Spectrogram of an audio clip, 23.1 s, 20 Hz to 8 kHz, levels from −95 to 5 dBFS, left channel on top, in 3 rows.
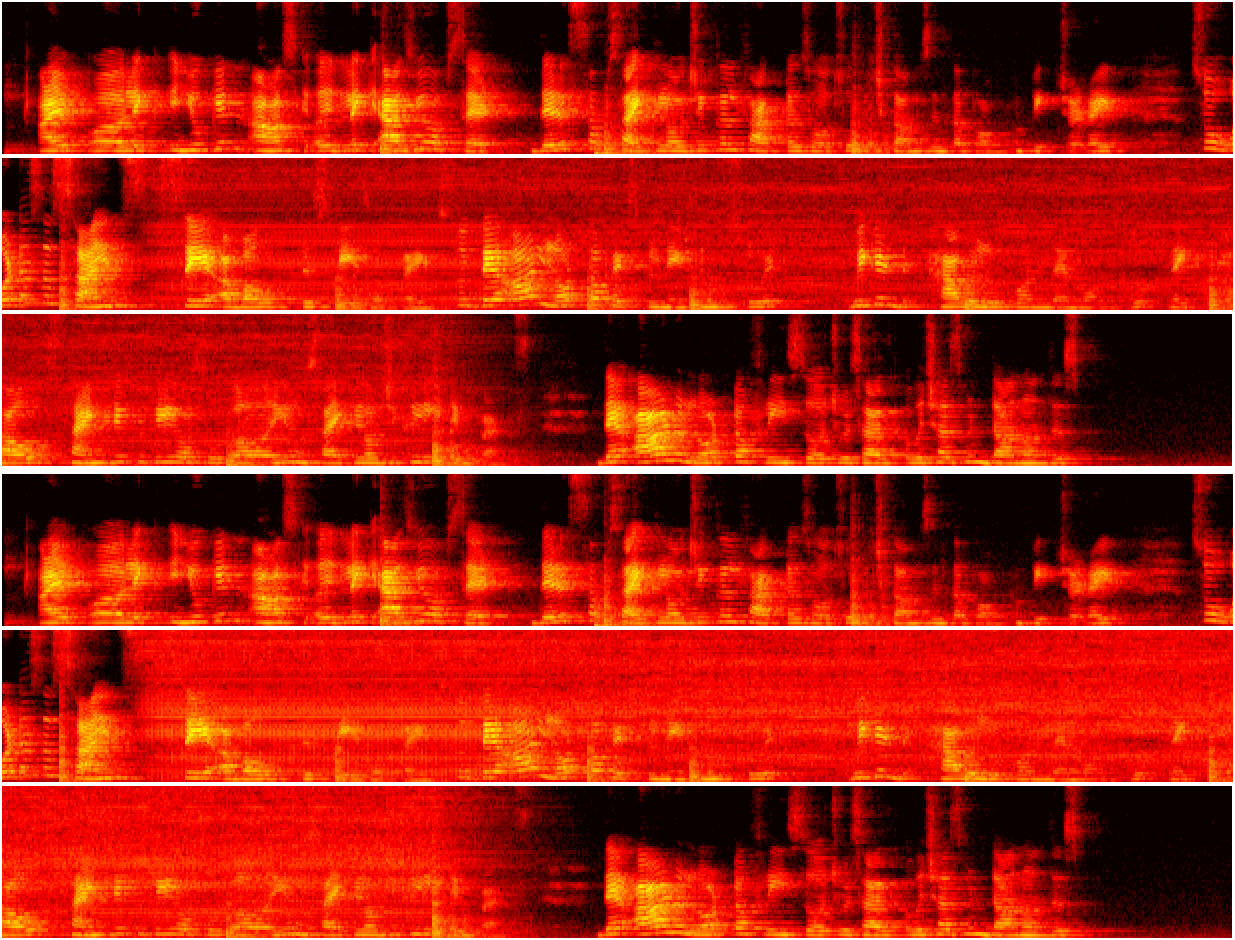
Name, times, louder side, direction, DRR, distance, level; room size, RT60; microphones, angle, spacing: voice 1, 0.0-12.6 13.0-18.5 19.1-22.1, left 1 dB, 5° left, 0.8 m, -34 dB
sound 1, 1.2-18.7, equal, 55° right, 3.9 m, -49 dB
sound 2, 8.5-18.6, right 9 dB, 85° right, 1.4 m, -44 dB
23.0 x 8.6 x 4.7 m
head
